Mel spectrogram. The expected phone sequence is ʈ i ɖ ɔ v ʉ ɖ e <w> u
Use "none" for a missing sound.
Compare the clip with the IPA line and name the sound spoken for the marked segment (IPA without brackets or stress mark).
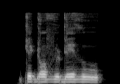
ð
